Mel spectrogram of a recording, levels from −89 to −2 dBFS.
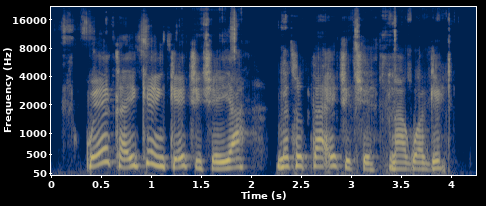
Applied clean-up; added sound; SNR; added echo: neural mask model Resemble Enhance denoiser.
